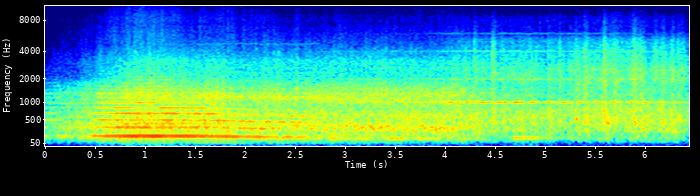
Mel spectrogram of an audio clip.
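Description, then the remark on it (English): A train rumbles steadily along the tracks, with rhythmic clicking of wheels over rail joints. A low horn-like tone sounds near the start, then fades into the continuous rolling clatter. “1,275 episodes in all, beginning on a train.”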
